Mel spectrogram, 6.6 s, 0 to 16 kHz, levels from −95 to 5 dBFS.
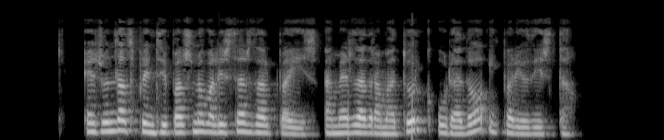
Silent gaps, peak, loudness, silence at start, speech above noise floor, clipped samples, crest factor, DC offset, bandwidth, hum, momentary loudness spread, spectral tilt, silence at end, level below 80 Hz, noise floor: none; -8 dBFS; -24 LUFS; 0.85 s; over 66 dB; under 0.1%; 18 dB; under 0.1%; 9.6 kHz; none; 8 LU; -6 dB/octave; 0.9 s; -68 dBFS; under -90 dBFS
